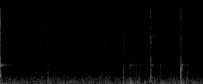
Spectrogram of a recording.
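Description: A few faint, irregular clicks of a computer mouse as someone searches on a computer, with a small cluster of clicks over the last second.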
